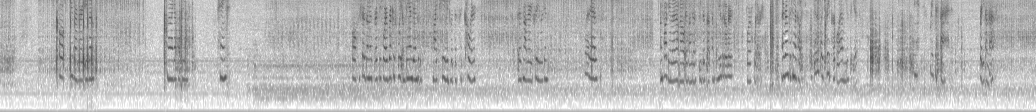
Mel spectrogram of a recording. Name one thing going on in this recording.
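A colored pencil scratches rapidly back and forth across paper, close up.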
